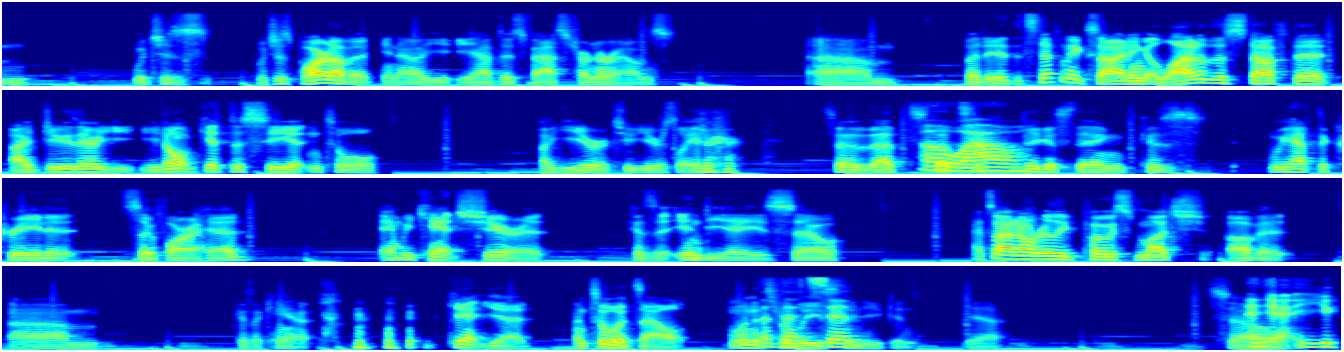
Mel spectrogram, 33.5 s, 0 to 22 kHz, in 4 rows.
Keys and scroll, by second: 5.7 space, 9.5 space, 10.5 z, 11.0 a, 23.0 shift+c, 24.4 super+z, 27.6 super+-, 28.1 space, 29.9 =, 31.7 a.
